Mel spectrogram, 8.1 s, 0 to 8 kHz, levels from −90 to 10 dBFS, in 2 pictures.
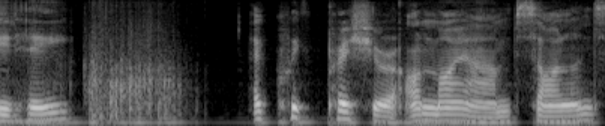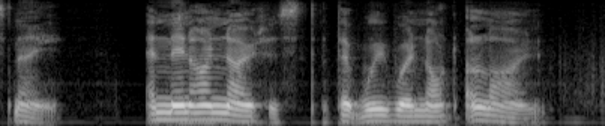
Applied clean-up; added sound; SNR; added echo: neural mask model RNNoise.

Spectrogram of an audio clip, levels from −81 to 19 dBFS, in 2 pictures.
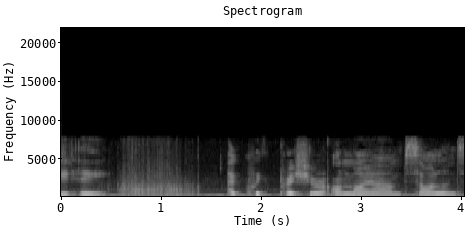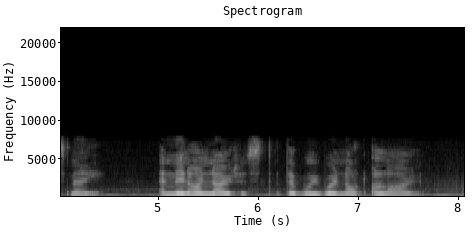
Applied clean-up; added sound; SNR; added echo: none; Truck; 15 dB; none.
